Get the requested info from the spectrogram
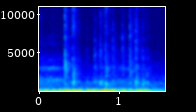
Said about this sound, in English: I'm typing in chat.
